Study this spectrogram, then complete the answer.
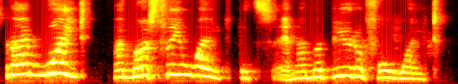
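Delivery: very high, preening little voice; proud tiny flower voice. Acted. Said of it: "another one that goes".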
